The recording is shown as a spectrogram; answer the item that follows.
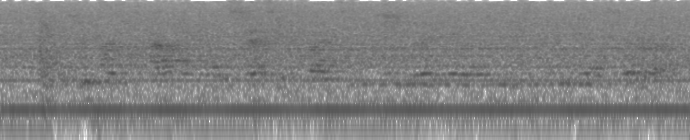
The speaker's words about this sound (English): You know what? He's speaking over the air conditioner. Too much.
